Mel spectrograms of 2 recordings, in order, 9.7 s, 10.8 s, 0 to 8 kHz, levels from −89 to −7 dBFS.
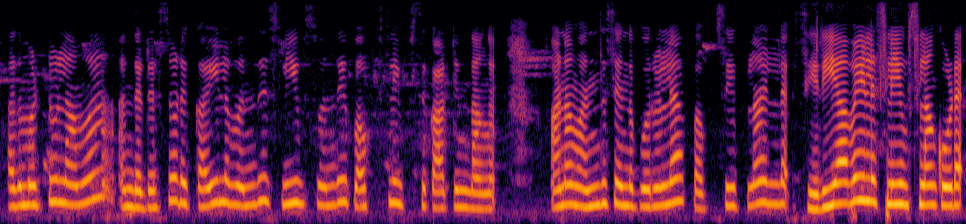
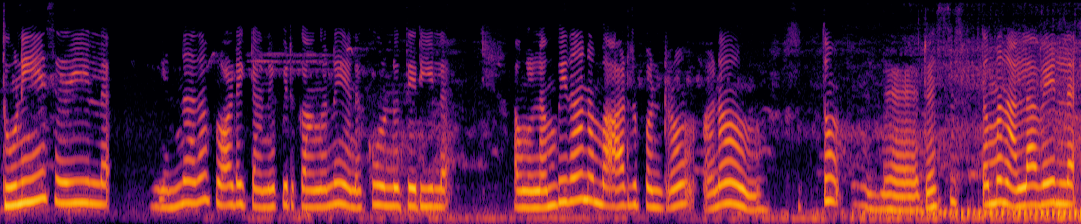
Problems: constant background noise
